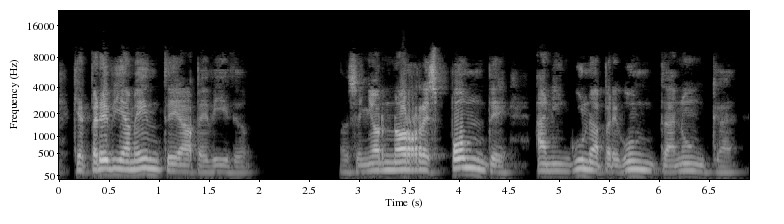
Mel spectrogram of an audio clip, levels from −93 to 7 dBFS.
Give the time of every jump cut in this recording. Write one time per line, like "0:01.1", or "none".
none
